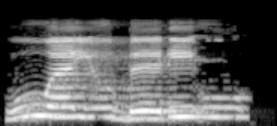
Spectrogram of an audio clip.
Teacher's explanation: suaranya memantul saat kita membaca ba sukun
